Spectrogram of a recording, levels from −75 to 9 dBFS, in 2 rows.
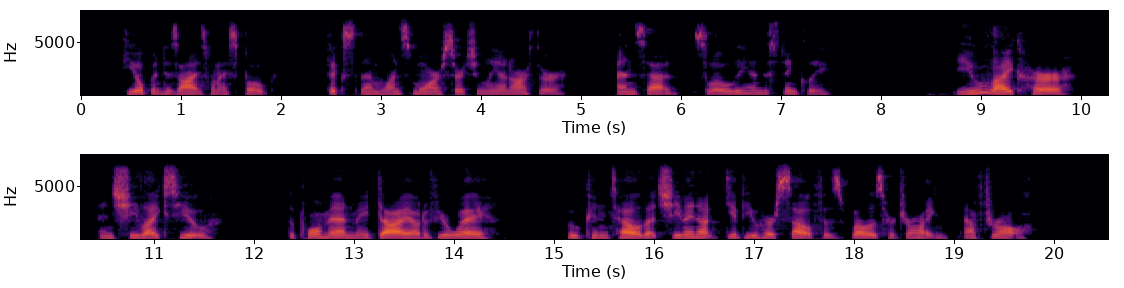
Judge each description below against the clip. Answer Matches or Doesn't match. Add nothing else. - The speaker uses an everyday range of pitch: Matches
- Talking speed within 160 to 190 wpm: Doesn't match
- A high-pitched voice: Matches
